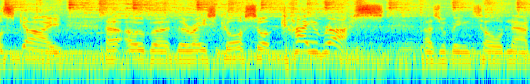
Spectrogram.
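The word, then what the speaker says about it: Cae Ras: There's a beautiful sky over the racecourse, or Kairas as we're being told now to pronounce it in its Welsh name.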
